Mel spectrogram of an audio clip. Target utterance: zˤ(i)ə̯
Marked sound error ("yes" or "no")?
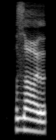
yes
